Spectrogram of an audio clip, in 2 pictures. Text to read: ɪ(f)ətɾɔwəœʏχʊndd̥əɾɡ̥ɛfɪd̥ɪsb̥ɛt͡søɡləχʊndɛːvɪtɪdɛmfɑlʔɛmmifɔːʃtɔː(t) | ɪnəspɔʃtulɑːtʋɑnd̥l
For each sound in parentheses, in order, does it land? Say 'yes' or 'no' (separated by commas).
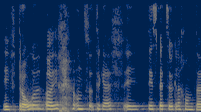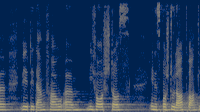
yes, no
